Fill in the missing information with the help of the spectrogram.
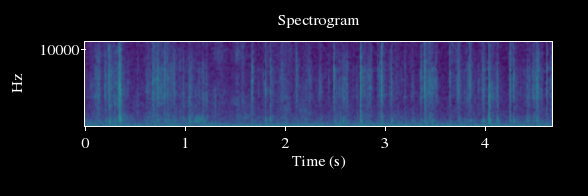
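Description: Fingertips type on the plastic keys of an open, old dark grey plastic laptop, mostly with both hands. A steady run of quick, dry, bright clicks and taps sounds at a soft level, each stopping almost at once with no ring.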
